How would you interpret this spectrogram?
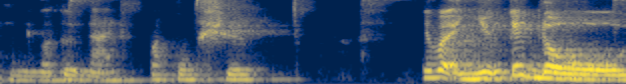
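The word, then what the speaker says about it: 办公室: Từ đọc là ban công sư là văn phòng làm việc nhé.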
